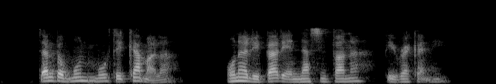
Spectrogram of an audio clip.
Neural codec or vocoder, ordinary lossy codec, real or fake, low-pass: codec, 16 kHz, 0.5 kbps, X-Codec, HuBERT features, trained on LibriSpeech; Opus, 32 kbps; fake; 5.4 kHz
